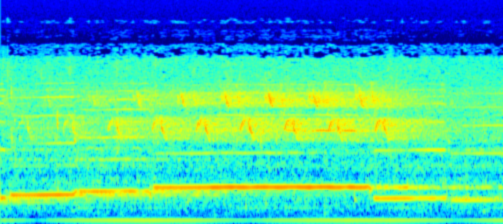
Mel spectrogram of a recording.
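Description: Slow new-age meditation music: a low sustained drone under long held notes that step up in pitch and drop back near the end. From about a second in, short high chirping sounds repeat about twice a second.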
